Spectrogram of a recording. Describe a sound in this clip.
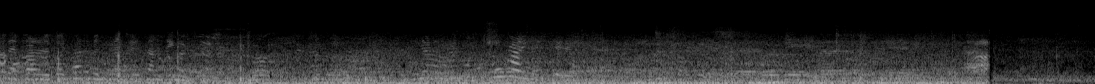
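Footsteps tread on pavement outdoors.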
